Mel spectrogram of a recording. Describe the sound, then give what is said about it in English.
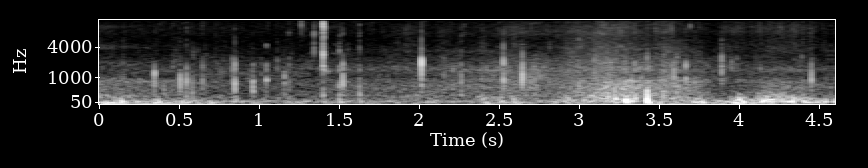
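Steady rain patters outdoors on a foggy mountain, having just started again, scattered droplets tapping against a soft, continuous wash of falling water, with faint low rumbling underneath. “Um, there's no sign of my friend who was walking up the mountain, and I haven't heard any voices, and the rain has just started again.”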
